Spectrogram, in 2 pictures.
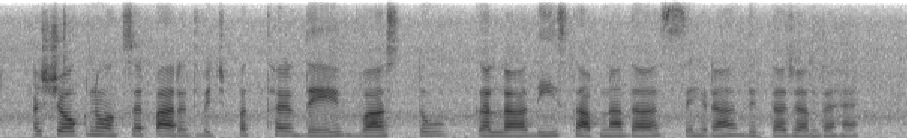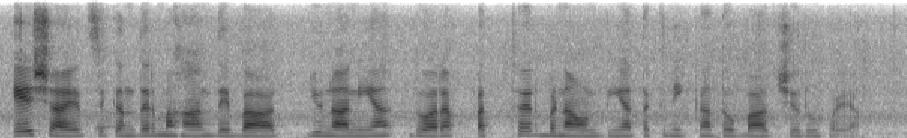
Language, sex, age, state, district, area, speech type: Punjabi, female, 18-30, Punjab, Rupnagar, urban, read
